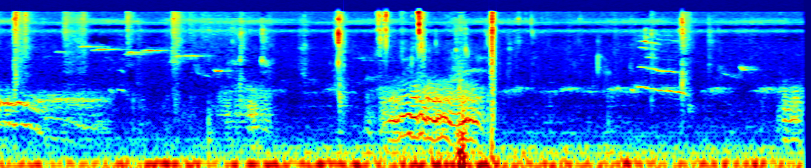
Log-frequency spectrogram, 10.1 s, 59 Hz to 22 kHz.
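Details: Hungry cats and kittens eating raw fish, filmed with a Samsung Galaxy S9 Plus. A short wavering meow opens, then a rough growling cry midway, with repeated clicks and bird chirps throughout.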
